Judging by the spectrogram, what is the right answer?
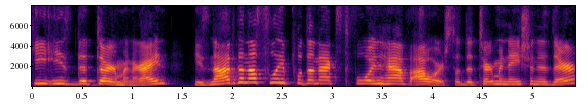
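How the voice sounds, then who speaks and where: Against a quiet background, a woman projects a raised, high, bright and sharp voice with lively intonation. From Ukraine. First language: not English. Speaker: dispatch trainer. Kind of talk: online class.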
